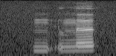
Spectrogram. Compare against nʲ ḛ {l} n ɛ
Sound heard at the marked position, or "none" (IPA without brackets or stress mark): l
